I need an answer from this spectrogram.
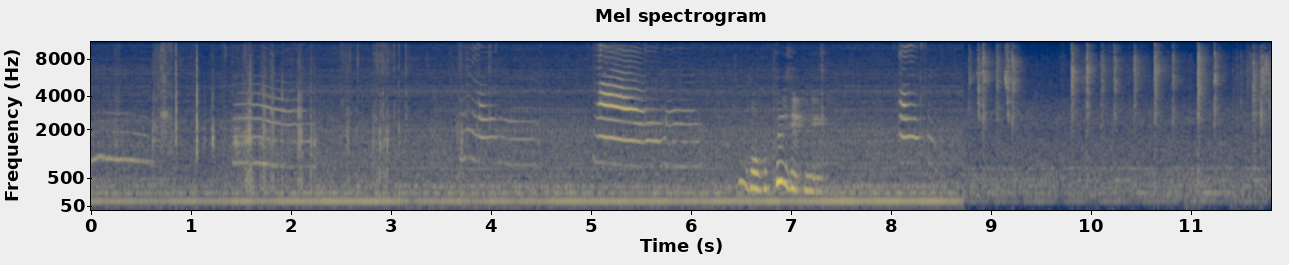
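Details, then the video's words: Playful kittens indoors give a string of short, high, rising-then-falling meows, several close together mid-clip and a steadier, lower wavering cry after, over a constant low hum, clicks and a woman talking to them. "Top 5 Cute Kittens meowing & playing"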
